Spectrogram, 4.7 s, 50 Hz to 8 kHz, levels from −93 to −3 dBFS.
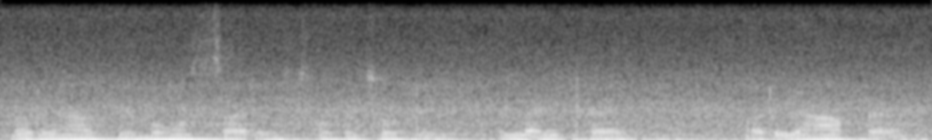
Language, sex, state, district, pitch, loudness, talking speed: Hindi, male, Chhattisgarh, Raipur, 125 Hz, -14 LUFS, 155 wpm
